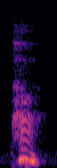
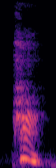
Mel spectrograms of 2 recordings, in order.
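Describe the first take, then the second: First: The lips touch only lightly before the vowel. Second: The lips touch only lightly before the vowel.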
